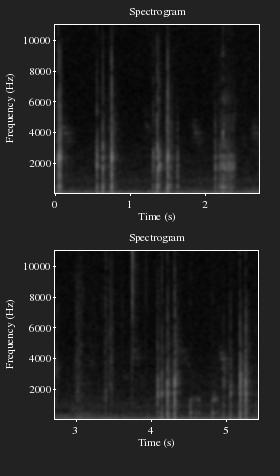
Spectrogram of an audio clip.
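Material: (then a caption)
Cardboard. A small, hollow, printed brown cardboard product box is held in one hand and slowly tapped and scratched with the fingertips and nails of the other. Short, dry, bright taps come in loose clusters with soft scratching between them, over a quiet, steady low hum.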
